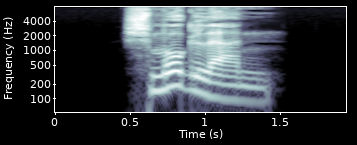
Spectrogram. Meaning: dative plural of Schmuggler
- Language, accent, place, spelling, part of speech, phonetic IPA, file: German, Germany, Berlin, Schmugglern, noun, [ˈʃmʊɡlɐn], De-Schmugglern.ogg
